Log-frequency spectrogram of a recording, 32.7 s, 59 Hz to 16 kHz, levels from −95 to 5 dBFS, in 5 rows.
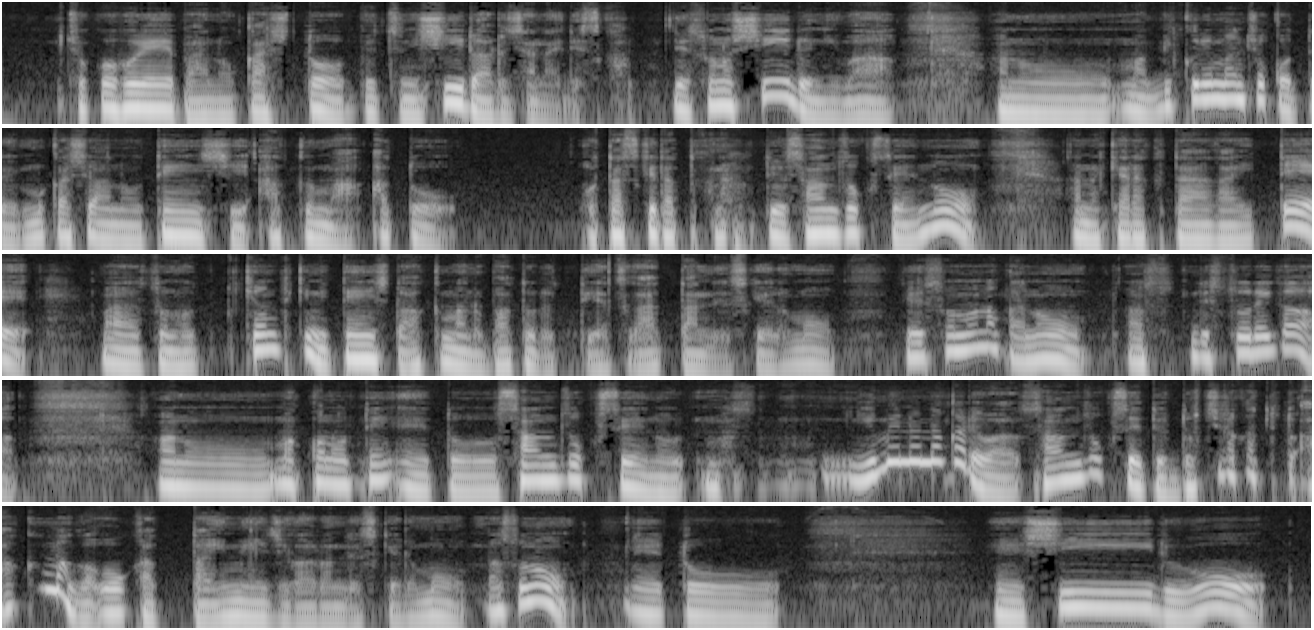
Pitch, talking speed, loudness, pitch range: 110 Hz, 365 characters per minute, -23 LUFS, 95-135 Hz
